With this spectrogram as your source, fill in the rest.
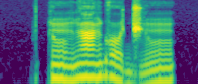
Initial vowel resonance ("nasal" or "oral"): nasal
